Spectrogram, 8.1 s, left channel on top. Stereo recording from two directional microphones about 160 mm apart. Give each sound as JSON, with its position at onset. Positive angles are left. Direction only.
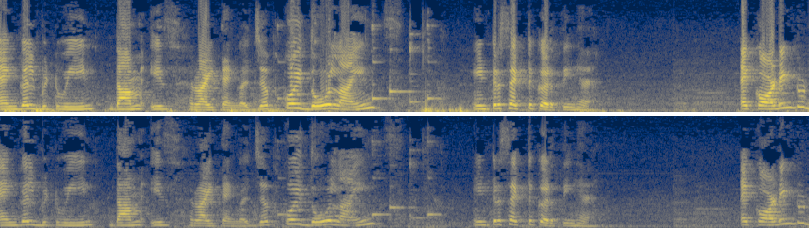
{"t": 0.0, "sound": "a woman's voice", "side_deg": 15}
{"t": 4.7, "sound": "a woman's voice", "side_deg": 20}
{"t": 7.3, "sound": "a woman's voice", "side_deg": 15}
